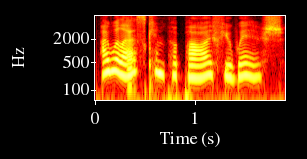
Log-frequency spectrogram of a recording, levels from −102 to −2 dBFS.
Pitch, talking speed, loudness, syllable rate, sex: 240 Hz, 250 wpm, -18 LUFS, 5.1 syllables/s, female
